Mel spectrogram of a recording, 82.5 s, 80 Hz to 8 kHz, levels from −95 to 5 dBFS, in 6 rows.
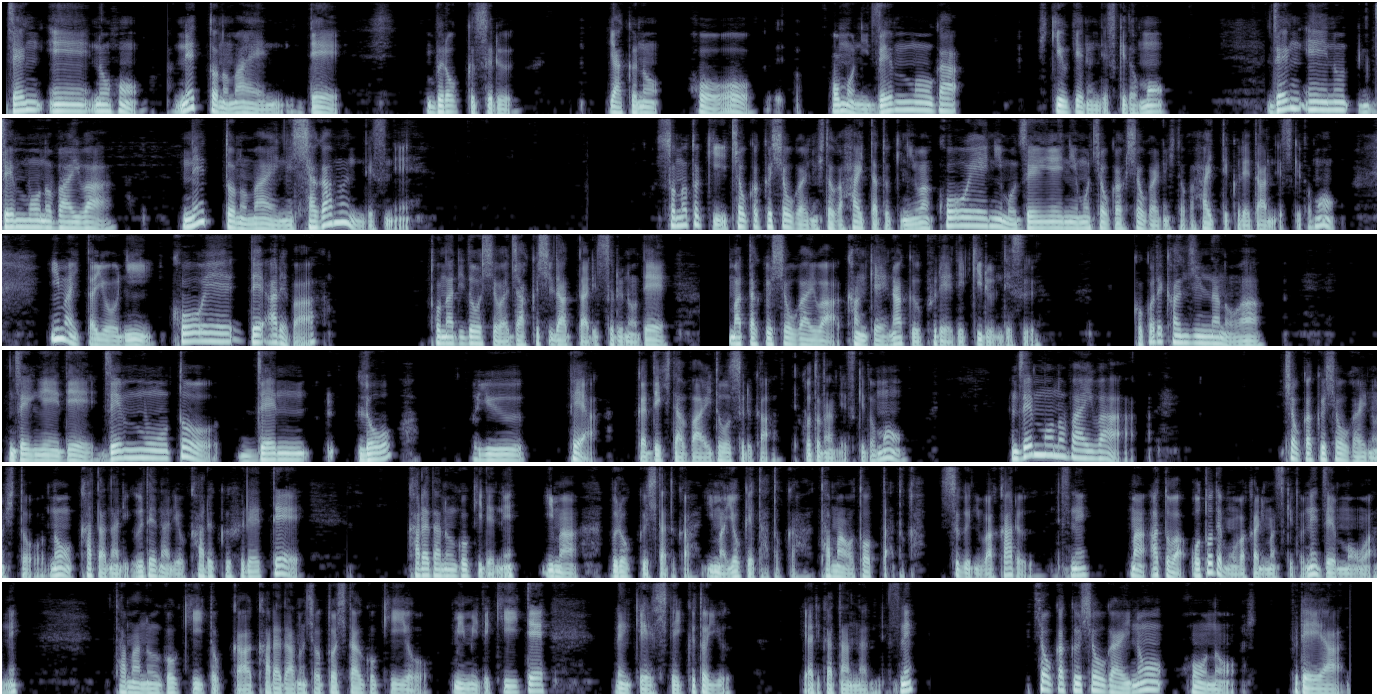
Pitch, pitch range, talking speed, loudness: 110 Hz, 95-135 Hz, 235 characters per minute, -19 LUFS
